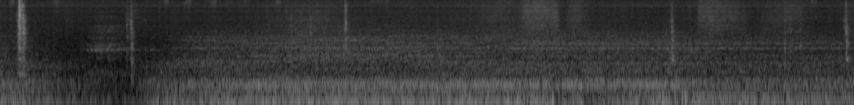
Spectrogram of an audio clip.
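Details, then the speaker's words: Chevy Express van, after replacing the blower motor resistor and repairing the wire harness, ignition on: a click, then the fan spins up into a steady, smooth hum with no rattle or squeal; the blower works properly. "Okay, we just finished installing the new resistor for the fan blower motor, and turn the ignition on, and moment of truth, we'll turn on the fan."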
